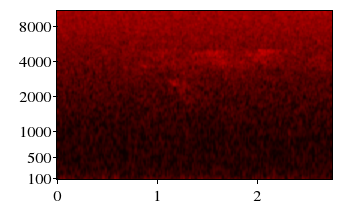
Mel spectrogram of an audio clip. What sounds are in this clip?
Common Yellowthroat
